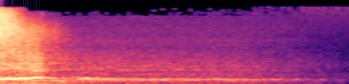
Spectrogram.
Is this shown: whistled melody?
no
